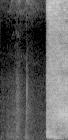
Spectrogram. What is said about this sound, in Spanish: ¿Escuchaste? Eso fue un balazo. A ver, hagamos uso de razón por un momento en nuestra mente. Creo que ese balazo no se puso por sí mismo. ¿Right? Alguien tuvo que haber dicho, hey, en esta música de alabanza tengo que poner un balazo.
